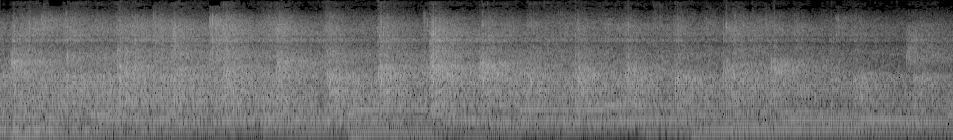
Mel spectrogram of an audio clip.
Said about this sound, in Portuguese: Glória a Deus, aplauda ao Senhor.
